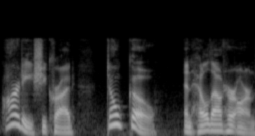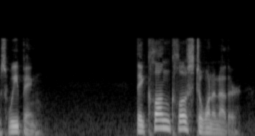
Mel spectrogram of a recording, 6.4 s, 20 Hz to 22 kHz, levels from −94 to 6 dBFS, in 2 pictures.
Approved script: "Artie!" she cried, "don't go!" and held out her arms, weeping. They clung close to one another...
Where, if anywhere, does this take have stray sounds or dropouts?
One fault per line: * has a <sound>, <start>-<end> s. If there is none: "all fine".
all fine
